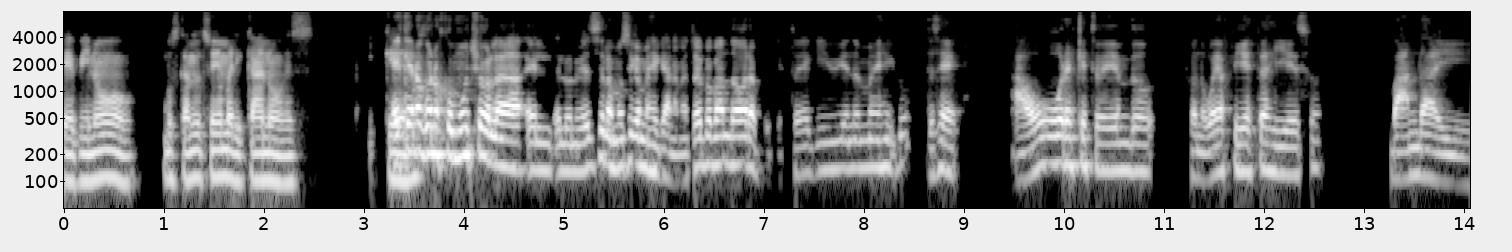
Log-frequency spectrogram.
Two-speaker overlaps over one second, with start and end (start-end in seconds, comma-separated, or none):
none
